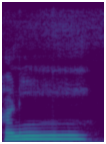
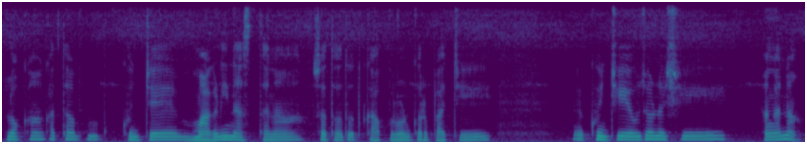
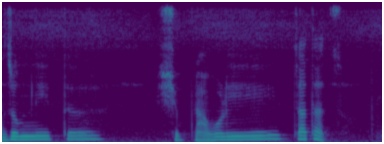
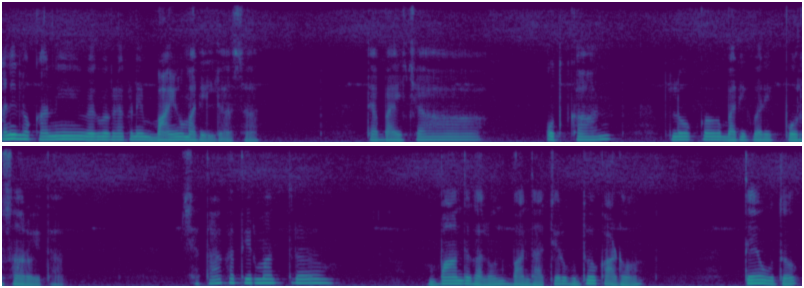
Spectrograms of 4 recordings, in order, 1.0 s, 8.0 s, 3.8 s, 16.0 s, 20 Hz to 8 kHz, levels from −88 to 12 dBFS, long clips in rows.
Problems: constant background noise, low volume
